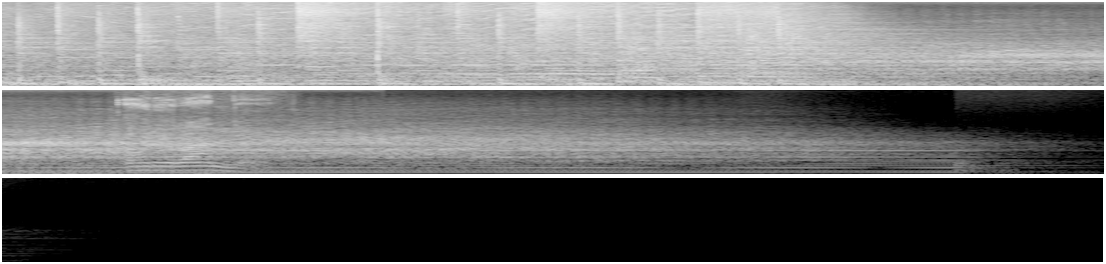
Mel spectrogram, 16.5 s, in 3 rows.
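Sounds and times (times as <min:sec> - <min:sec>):
action trailer music cue: 0:00.0 - 0:10.5.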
